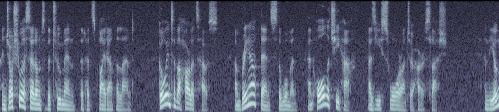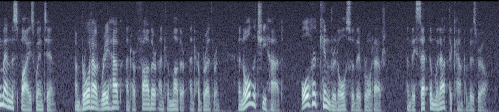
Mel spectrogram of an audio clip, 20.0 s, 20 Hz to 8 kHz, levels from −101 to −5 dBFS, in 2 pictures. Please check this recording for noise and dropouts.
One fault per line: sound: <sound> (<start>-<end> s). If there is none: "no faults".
no faults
